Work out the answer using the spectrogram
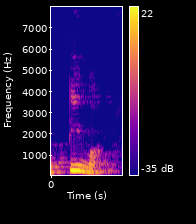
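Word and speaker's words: ਤਿੰਮ: तिम तत्ते नूं सियारी उपर टिप्पी लगा के पाठ उच्चारण करांगे जी तिम।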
